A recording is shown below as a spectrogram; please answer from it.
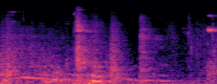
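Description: Schoolchildren moving about a classroom during a stretch break: scattered low voices with gliding, cooing pitch, and a brief rustle just under a second in.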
